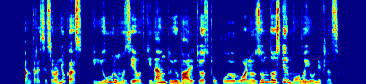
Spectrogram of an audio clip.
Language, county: Lithuanian, Kaunas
